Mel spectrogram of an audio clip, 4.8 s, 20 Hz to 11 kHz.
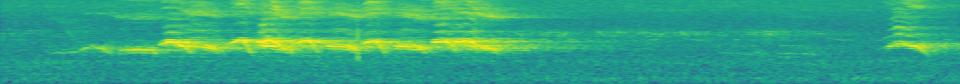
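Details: White-crested laughingthrush recorded on 27 January 2014: a loud, harsh, chattering squawk burst of rapid notes lasting about two seconds, then a lull and a shorter falling harsh note near the end.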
